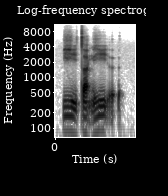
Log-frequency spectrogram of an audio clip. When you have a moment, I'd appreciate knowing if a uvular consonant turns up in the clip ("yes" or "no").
no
